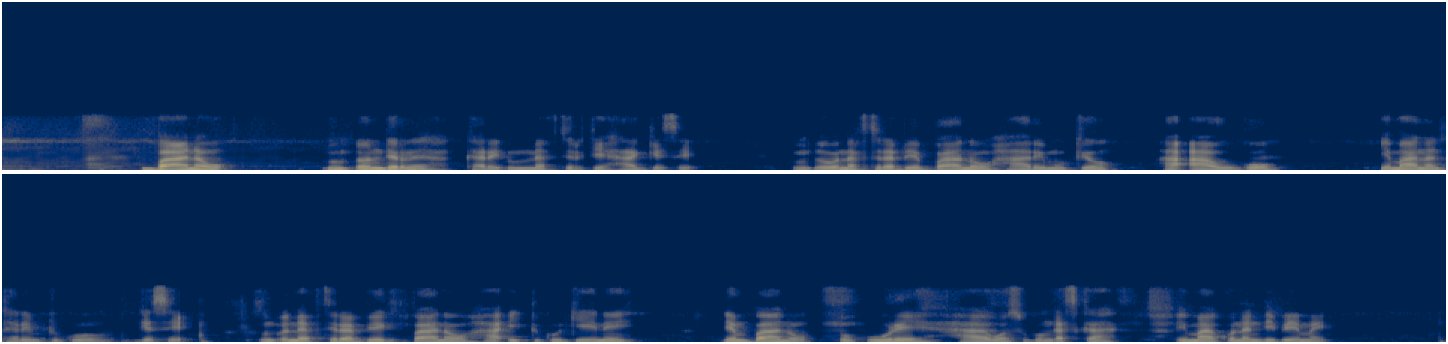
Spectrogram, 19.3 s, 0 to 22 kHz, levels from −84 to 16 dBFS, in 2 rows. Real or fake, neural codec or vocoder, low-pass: fake; codec, 24 kHz, 1.2 kbps, DualCodec; 7.2 kHz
